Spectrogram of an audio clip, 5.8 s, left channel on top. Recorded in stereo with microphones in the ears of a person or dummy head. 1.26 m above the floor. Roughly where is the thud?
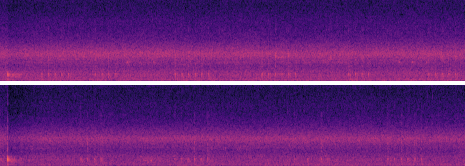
Right.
